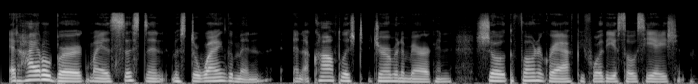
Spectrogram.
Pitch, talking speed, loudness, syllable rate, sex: 150 Hz, 135 wpm, -19 LUFS, 5.9 syllables/s, female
